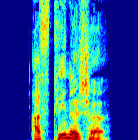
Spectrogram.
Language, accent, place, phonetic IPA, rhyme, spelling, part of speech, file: German, Germany, Berlin, [asˈteːnɪʃə], -eːnɪʃə, asthenische, adjective, De-asthenische.ogg
- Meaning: inflection of asthenisch: 1. strong/mixed nominative/accusative feminine singular 2. strong nominative/accusative plural 3. weak nominative all-gender singular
